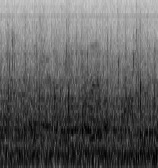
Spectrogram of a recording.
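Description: Faint voices of people talking over steady outdoor background noise, with a few scattered light taps.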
